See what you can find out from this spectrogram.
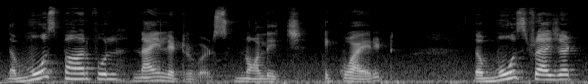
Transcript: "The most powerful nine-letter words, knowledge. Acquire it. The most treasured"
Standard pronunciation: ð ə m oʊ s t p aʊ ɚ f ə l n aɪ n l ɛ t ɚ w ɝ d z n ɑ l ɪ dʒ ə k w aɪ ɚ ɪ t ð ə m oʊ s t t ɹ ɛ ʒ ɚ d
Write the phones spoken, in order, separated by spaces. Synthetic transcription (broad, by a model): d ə m oʊ s t p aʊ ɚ f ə l n aɪ n l ɛ t ɚ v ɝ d s n ɑ l ɪ dʒ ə k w aɪ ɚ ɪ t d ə m oʊ s t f ɹ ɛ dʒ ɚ d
